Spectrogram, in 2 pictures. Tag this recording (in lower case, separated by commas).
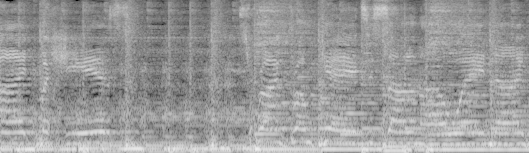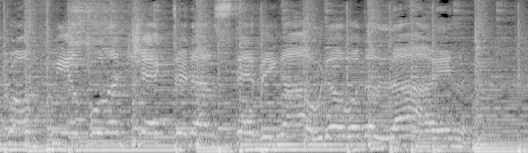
music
